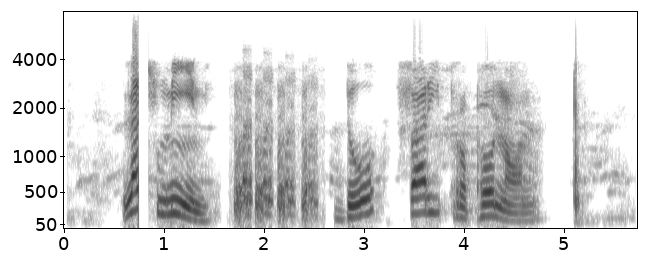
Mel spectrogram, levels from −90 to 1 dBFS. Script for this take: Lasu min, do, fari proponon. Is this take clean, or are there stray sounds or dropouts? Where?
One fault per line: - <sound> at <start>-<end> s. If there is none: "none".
- dropout at 0.8-0.9 s
- laugh at 1.7-2.6 s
